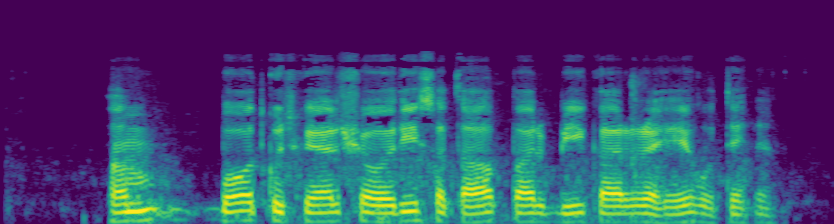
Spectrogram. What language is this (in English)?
Urdu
